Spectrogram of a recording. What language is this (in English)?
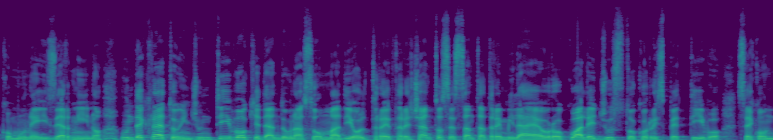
Italian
